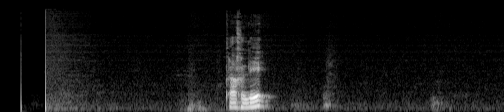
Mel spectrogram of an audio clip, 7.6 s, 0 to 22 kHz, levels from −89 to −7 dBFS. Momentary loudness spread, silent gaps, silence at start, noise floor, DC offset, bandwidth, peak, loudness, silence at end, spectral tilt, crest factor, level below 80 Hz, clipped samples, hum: 24 LU; none; 3.4 s; -66 dBFS; under 0.1%; 14.5 kHz; -4 dBFS; -19 LUFS; 3.6 s; -8 dB/octave; 24 dB; -58 dBFS; under 0.1%; none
